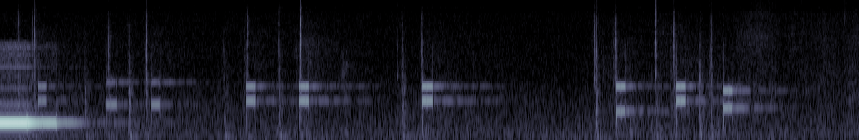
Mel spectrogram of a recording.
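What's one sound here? Telephone keys beep in short tones as a number is dialed.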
